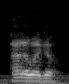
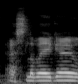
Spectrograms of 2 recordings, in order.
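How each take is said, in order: First: It is said Andalusian-style, with endings cut off. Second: It is said in standard Spanish, fully pronounced.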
